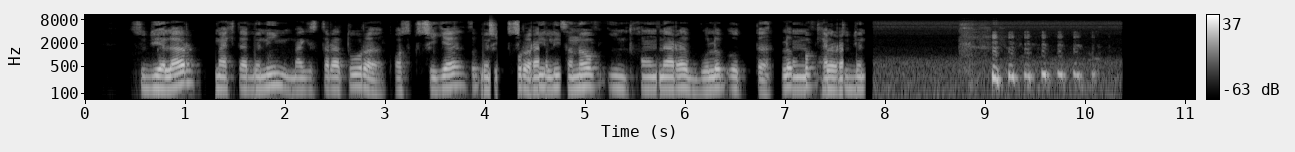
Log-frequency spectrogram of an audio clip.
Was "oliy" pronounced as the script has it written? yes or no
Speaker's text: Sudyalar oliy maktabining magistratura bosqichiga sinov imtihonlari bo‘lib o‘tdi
no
